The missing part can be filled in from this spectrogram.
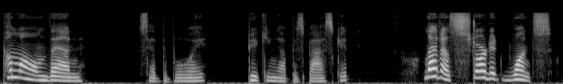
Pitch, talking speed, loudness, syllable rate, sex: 200 Hz, 160 wpm, -19 LUFS, 4.4 syllables/s, female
